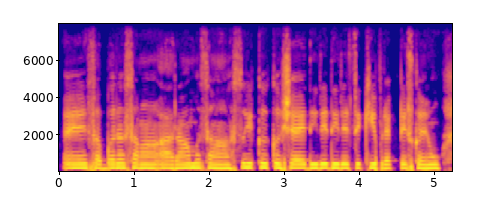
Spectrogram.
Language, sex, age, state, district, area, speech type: Sindhi, female, 18-30, Gujarat, Kutch, urban, spontaneous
